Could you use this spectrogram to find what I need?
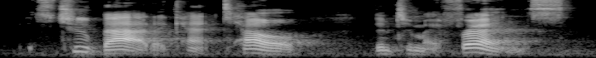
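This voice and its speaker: In a put-on character voice, a female-sounding speaker rumbles along at a moderate pace and a middle pitch. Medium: read story. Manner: grumbling.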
